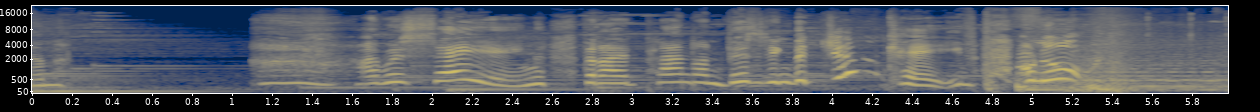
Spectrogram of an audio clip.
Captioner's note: sigh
